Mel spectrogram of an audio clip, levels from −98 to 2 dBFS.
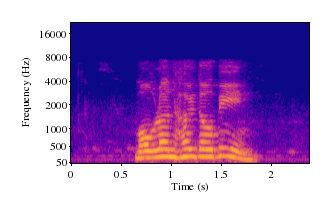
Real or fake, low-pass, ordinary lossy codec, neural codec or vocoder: real; 7.2 kHz; Opus, 24 kbps; none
